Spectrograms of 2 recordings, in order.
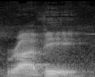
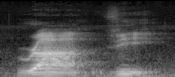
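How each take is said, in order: First: The stress is on the second syllable. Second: The stress is on the first syllable. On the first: It means the sun. The speaker calls it right. "with a soft R and a strong V" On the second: It means nothing. The speaker calls it wrong. "with the stress on the first syllable"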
